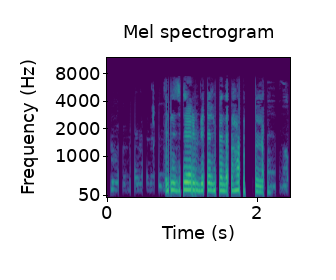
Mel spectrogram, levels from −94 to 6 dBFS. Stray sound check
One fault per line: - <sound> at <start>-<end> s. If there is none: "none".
- dropout at 1.8-1.9 s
